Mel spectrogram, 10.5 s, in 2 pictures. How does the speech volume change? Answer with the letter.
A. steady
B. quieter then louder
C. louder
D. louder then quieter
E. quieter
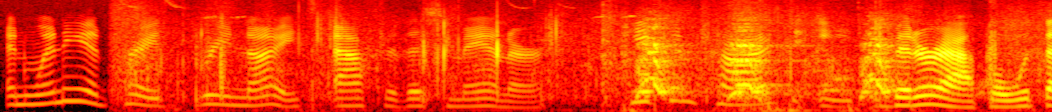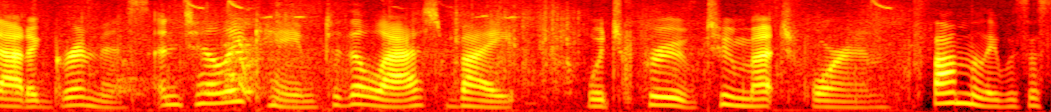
C.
